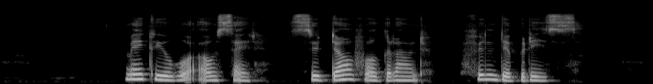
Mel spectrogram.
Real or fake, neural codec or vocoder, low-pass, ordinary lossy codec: fake; autoencoder, 48 kHz, 128 numbers a frame, DAC-VAE, trained on Japanese speech; 10.8 kHz; none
